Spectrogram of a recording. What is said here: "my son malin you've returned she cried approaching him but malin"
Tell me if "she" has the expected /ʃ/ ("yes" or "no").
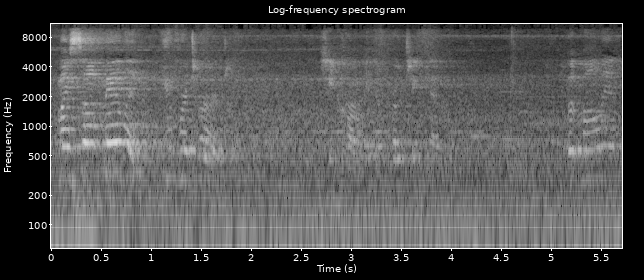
yes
